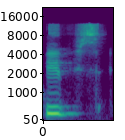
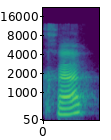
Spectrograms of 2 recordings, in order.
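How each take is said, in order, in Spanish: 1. Se dice a la manera francesa, sin h. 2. Se dice a la manera inglesa, con h. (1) "Sería la pronunciación en el francés" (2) "si lo pronunciamos desde el inglés"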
